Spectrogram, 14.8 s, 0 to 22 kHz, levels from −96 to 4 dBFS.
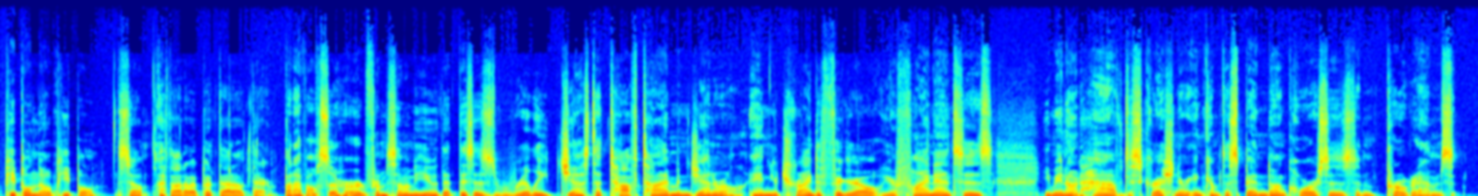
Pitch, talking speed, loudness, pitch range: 115 Hz, 205 wpm, -21 LUFS, 110-125 Hz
